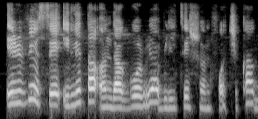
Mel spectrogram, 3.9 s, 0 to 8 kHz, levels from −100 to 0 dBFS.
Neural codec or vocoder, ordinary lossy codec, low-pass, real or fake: none; none; 7.2 kHz; real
